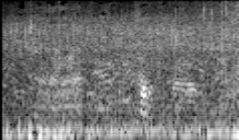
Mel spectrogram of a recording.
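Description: Outdoor ambience on a football field: a steady low rumble of wind on the microphone, with brief distant shouts from players and coaches in the second half.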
